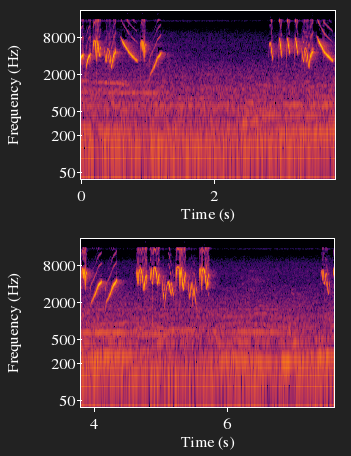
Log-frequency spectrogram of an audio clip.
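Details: Yellow-fronted canary singing loudly for training songbirds: high twittering notes and falling whistles, a pause, then repeated phrases of quick, bright chirps.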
